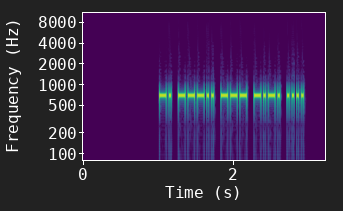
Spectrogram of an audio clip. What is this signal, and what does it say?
Morse code, heard as a keyed tone, about 30 wpm, 700 Hz. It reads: N8OCH
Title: Speed Racing - USA 1x3 Call Signs 25wpm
